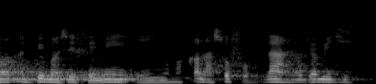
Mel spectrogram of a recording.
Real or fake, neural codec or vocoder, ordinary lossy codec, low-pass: real; none; none; 5.4 kHz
